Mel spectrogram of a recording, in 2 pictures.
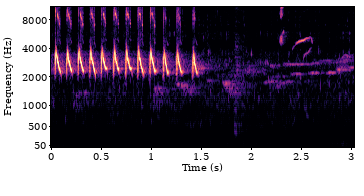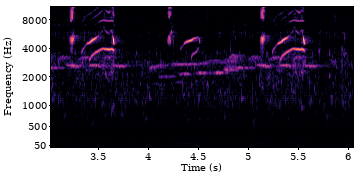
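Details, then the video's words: White-rumped shama masteran for caged-bird training: a quick, loud series of about ten sharp, evenly spaced notes, then quieter, scattered thin, curling whistles. "MASTERAN MURAI BATU"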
